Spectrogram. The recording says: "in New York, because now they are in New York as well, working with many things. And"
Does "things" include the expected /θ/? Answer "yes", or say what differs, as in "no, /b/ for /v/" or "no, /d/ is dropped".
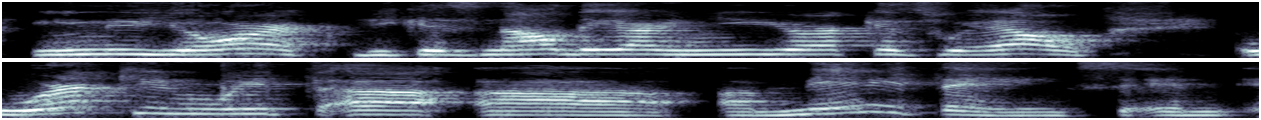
yes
